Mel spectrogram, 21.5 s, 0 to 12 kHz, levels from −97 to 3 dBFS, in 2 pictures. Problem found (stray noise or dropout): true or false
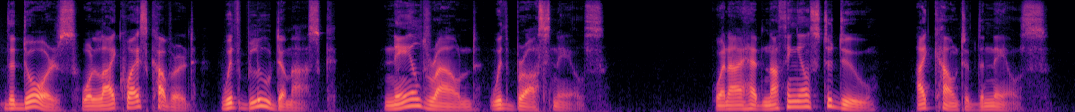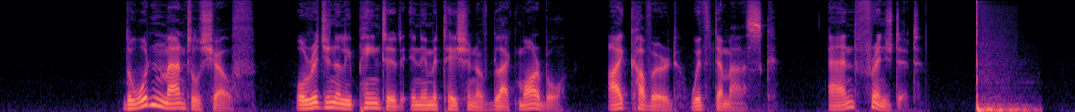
true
